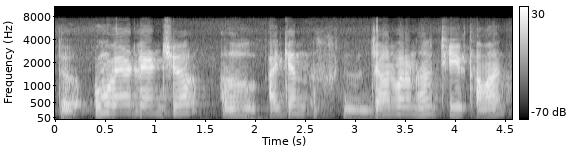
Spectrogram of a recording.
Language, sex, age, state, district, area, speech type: Kashmiri, male, 45-60, Jammu and Kashmir, Budgam, urban, spontaneous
